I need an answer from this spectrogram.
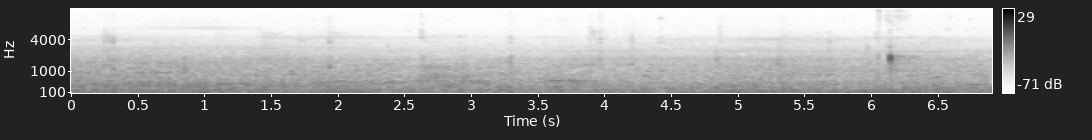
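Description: Chewing of a soft white-bread peanut butter and jelly sandwich, with small mouth clicks, over a steady low background rumble. One sharp click comes about six seconds in.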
